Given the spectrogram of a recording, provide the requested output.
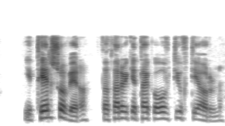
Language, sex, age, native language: Icelandic, male, 40-49, Icelandic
